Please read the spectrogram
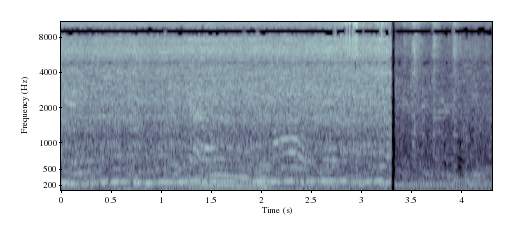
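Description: Faint background voices over a steady low hum. The sound cuts suddenly to a quieter background a little over three seconds in.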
